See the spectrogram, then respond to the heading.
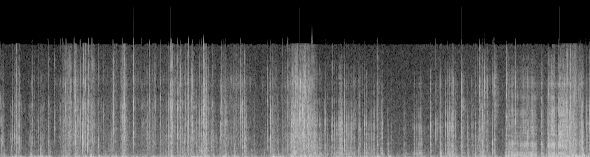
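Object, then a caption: Paper sheet. A creased tan paper sheet is bent, crinkled and held flat, giving a continuous run of dense, crackling crinkles. Broadband rustling reaches bright highs with a low rumble underneath, and the texture swells and eases without breaking into separate hits.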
